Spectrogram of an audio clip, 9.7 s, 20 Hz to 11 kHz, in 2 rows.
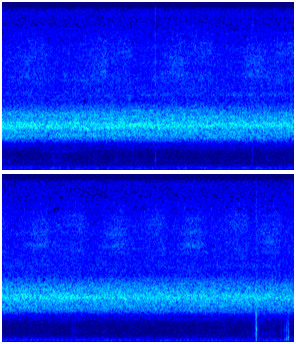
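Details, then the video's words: Cicada noise from 30 August 2013: a constant high buzzing drone with faint rhythmic pulsing in its upper band, and a few brief clicks and taps in the background. "Cicada noise"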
